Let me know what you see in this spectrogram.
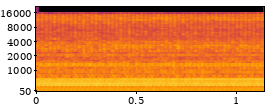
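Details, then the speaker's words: Powered suction device switched on during an EMT BVM skill scenario on a simulated apneic adult whose mouth is full of secretions and vomitus: steady loud motor drone with constant hum. "the examiner now informs a candidate the mouth is full of secretions and vomitus prepares rigid suction catheter turns on power to suction device or retrieves manual suction device"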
